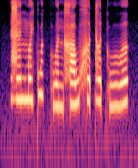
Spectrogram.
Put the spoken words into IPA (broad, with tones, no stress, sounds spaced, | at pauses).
z e˧ n m ə˧ j k w ɨ˦˥ k̚ h w ə˨˩ n x a˨˦ w x ə˦˥ t̚ ɣ ə˦˥ t̚ h w u˨˦ ə̯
